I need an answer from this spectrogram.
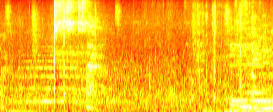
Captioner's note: wire clipping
